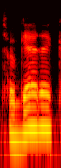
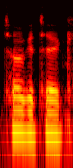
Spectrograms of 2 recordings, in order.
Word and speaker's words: Togetic: Now I do have either Togetic or Togetic, however people want to pronounce it.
